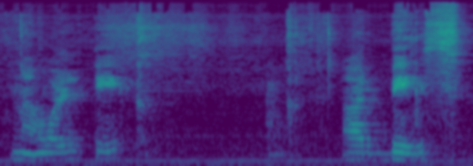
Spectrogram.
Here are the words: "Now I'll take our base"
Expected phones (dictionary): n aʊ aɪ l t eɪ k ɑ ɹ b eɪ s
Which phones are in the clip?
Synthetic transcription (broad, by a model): n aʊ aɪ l t eɪ k ɑ ɹ b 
